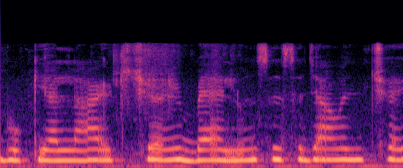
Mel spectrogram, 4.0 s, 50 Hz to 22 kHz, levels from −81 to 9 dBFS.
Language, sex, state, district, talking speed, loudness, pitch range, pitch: Maithili, female, Bihar, Madhepura, 120 wpm, -13 LUFS, 240-255 Hz, 250 Hz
